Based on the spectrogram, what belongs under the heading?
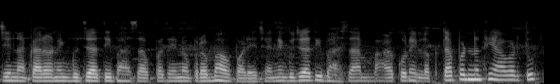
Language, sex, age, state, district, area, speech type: Gujarati, female, 30-45, Gujarat, Surat, urban, spontaneous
